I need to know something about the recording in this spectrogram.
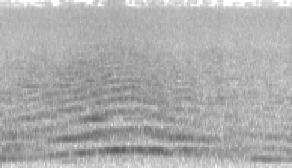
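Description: Opera orchestra playing a smooth sweep in pitch, several parts together, rising to a peak about a second in and then falling away.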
